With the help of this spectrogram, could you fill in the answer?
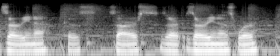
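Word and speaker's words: Tsareena: No idea if the T is silent or not. No, it is Zarina. Sarina? Zar. Like the Zarina?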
